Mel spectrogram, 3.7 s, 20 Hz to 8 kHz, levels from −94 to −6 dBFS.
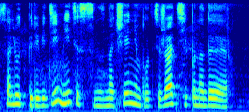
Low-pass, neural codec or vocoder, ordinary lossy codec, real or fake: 7.2 kHz; none; MP3, 64 kbps; real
